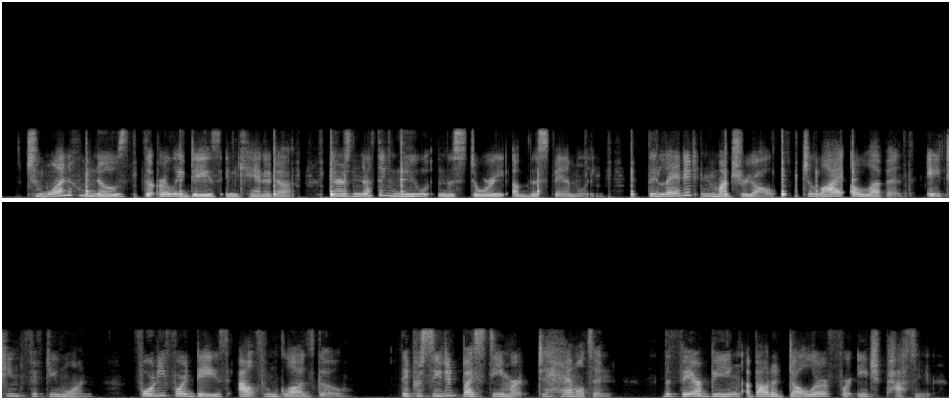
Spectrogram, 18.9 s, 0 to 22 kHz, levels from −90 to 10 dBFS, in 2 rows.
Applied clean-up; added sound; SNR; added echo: neural diffusion model UNIVERSE++.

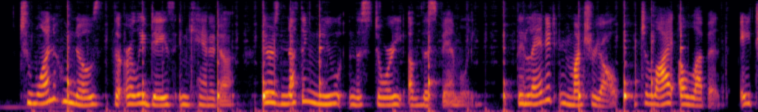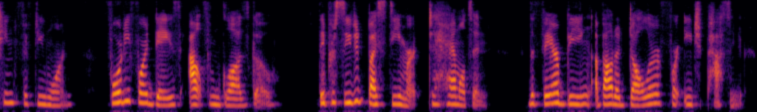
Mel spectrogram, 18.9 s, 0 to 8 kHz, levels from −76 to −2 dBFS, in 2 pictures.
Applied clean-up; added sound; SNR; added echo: none; Dishes, pots, and pans; 3 dB; none.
